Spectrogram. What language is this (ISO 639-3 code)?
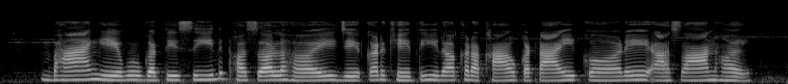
mag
